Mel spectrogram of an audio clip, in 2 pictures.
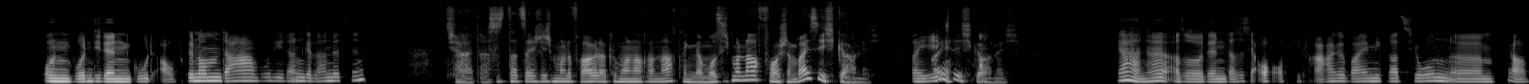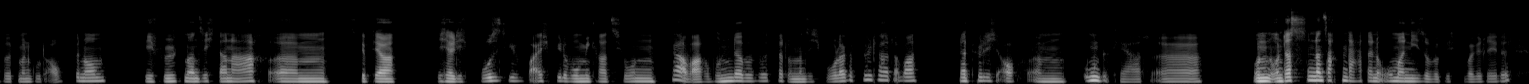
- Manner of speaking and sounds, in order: anticipating: "weiß ich"; other background noise
- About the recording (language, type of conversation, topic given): German, podcast, Welche Geschichten über Krieg, Flucht oder Migration kennst du aus deiner Familie?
